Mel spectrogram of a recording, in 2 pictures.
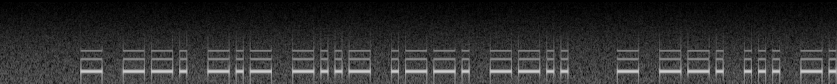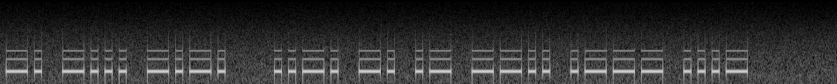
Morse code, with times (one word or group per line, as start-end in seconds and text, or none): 0.8-5.7 TGKXPZ
6.2-10.6 TGSCBC
11.1-15.8 FNAZJV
